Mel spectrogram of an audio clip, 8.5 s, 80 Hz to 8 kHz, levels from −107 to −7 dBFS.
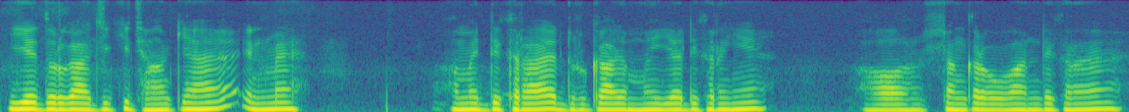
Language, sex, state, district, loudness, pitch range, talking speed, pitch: Hindi, male, Madhya Pradesh, Bhopal, -14 LUFS, 150-165 Hz, 155 wpm, 160 Hz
